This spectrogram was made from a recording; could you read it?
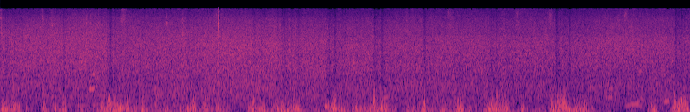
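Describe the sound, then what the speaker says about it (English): Strong gusting wind buffets the microphone outdoors at a castle entrance, a rough continuous roar with irregular surges, with voices faintly present under it. "It's very windy here today."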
